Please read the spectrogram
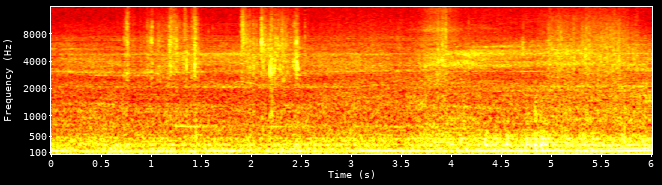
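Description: A steady, low, fixed-pitch machine hum, like a motor running, with a few faint light ticks.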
